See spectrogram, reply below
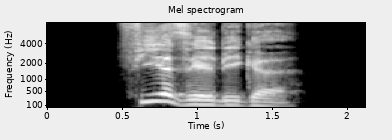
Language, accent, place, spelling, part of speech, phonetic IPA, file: German, Germany, Berlin, viersilbige, adjective, [ˈfiːɐ̯ˌzɪlbɪɡə], De-viersilbige.ogg
- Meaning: inflection of viersilbig: 1. strong/mixed nominative/accusative feminine singular 2. strong nominative/accusative plural 3. weak nominative all-gender singular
